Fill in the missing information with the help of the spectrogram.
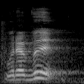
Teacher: முற்றியல் உகரம் அப்படின்னா தன்னுடைய முழுமையான மாத்திரை அளவிலேயே ஒளிக்கும்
